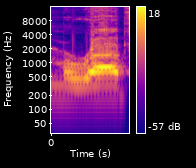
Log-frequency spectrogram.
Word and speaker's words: Merab: What did you think about the Merab fight? Or Merab, I think is how you pronounce it technically.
